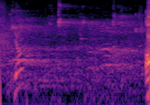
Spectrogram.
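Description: Gym game sound from a basketball court: a ball dribbling on the hardwood floor, with faint voices in the hall.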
